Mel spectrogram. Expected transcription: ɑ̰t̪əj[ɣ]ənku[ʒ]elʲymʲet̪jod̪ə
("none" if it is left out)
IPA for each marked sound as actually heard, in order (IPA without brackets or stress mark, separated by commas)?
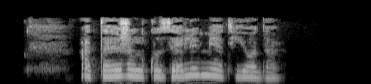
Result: ʒ, z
